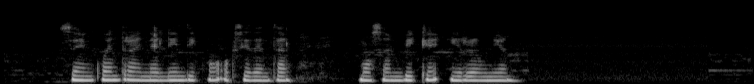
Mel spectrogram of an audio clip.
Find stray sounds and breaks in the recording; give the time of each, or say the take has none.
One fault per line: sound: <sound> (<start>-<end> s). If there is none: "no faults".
no faults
